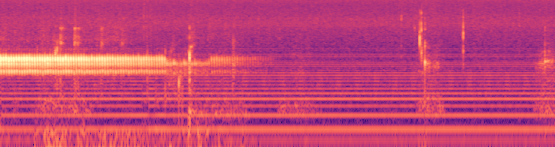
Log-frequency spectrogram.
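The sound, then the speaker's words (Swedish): A European nightjar's steady, mechanical churring trill runs continuously for a couple of seconds on a light summer night and then cuts off, leaving a low electrical hum and faint background noise. No one speaks. “Nattskärran är, är en mytisk fågel givetvis då för att den var ett mytiskt ljud, fanns i tallmoar.”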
